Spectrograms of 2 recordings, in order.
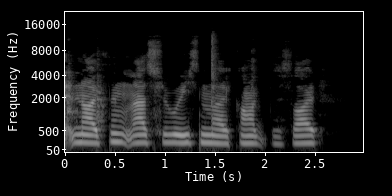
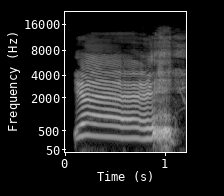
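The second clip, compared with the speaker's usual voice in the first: loud ironic yay, higher; sarcastic cheer; 8 semitones higher, 8 dB louder than usual. Real, not acted. Sarcastic cheer about dysmorphia.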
